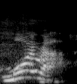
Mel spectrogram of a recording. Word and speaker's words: Moira: And I mean, the whole cast, I spent a week trying to talk like Myra. I'm probably mispronouncing her name, but I Moira. – Love that show. Moira.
